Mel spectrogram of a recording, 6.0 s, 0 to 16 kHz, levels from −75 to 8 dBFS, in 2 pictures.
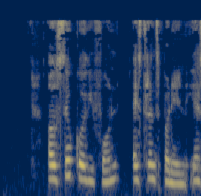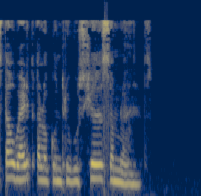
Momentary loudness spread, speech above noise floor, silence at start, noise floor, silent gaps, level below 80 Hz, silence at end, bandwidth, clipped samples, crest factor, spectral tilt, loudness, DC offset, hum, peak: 15 LU; 51 dB; 0.45 s; -68 dBFS; none; -60 dBFS; 0.75 s; 16 kHz; under 0.1%; 18 dB; -3 dB/octave; -16 LUFS; under 0.1%; none; 0 dBFS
